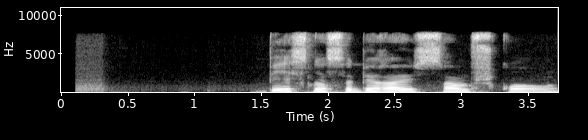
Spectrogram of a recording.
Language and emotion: Russian, neutral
